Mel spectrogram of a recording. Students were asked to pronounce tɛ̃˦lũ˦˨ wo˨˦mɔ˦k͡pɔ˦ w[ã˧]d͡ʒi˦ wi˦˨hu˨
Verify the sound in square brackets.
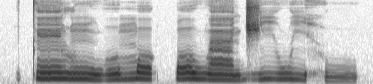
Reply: correct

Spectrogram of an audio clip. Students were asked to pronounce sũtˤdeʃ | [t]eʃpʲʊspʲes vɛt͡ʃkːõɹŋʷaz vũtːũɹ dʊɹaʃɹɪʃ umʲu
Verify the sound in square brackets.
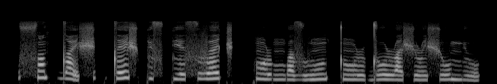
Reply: correct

